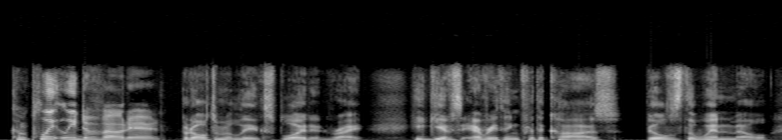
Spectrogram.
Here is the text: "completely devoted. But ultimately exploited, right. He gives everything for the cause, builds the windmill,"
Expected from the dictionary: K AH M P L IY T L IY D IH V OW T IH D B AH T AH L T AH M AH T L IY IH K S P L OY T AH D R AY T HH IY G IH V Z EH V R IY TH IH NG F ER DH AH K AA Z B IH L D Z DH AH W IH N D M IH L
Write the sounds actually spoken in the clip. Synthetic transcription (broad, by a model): K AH M P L IY T L IY D IH V OW T IH D B AH T AH L T AH M AH T L IY IH K S P L OY T AH D R AY T HH IY G IH V Z EH V R IY TH IH NG F ER DH AH K AA Z B IH L D Z DH AH W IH N M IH L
